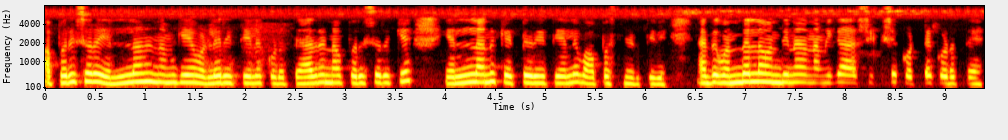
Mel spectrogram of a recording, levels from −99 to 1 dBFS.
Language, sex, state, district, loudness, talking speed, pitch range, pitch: Kannada, female, Karnataka, Mysore, -17 LUFS, 155 wpm, 240-275 Hz, 255 Hz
